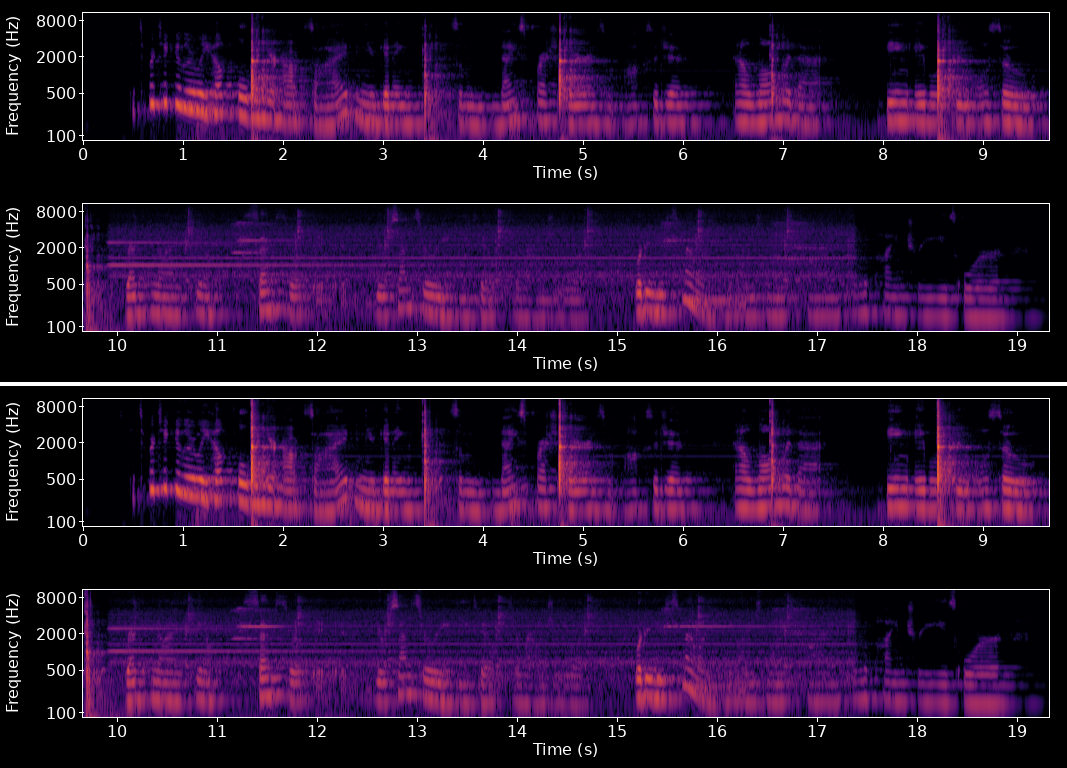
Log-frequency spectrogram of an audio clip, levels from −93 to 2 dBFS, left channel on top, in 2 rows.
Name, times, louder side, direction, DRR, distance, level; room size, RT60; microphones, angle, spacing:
voice 1, 0.7-3.3 3.7-6.1 6.5-7.4 8.0-9.5 10.1-11.0 11.4-14.7 15.2-18.8, right 1 dB, 15° right, 5 dB, 1.0 m, -51 dB
sound 1, 0.9-10.2, right 6 dB, 75° right, 0.6 m, -47 dB
sound 2, 9.9-17.4, right 1 dB, 20° left, 1.8 m, -60 dB
18.0 x 9.5 x 8.6 m, 0.95 s
head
